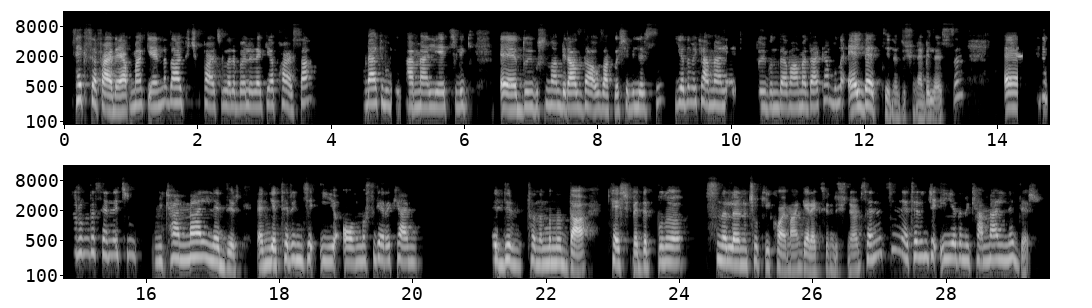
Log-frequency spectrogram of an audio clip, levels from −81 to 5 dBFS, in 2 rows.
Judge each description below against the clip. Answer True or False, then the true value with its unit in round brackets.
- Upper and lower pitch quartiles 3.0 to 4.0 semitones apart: True (3.4 semitones)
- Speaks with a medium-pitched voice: False (200 Hz)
